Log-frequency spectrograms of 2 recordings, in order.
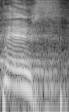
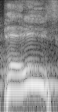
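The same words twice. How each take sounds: First: "Paris" said short and flat, like "Pess"; her flat way of saying Paris. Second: "Paris" in an African accent, rolled r, "Pa-ris" with a bright ee. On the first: Retold or imitated. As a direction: mimic her clipped "Paris" with no lilt. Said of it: "You were like". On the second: Shown as a demonstration. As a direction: show how Africans say "Paris". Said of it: "that's how Africans talk".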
